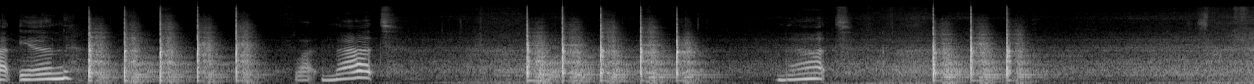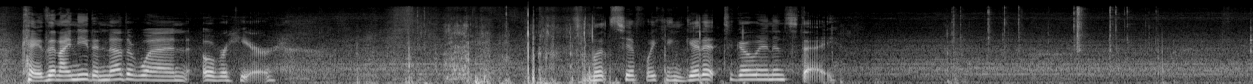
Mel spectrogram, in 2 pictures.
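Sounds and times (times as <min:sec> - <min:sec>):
hammer striking nails: 0:00.9 - 0:02.7, 0:05.3 - 0:07.2, 0:09.3 - 0:10.5
rustling and scraping handling noise: 0:16.0 - 0:19.7.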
